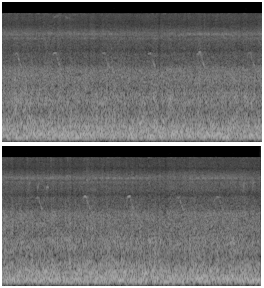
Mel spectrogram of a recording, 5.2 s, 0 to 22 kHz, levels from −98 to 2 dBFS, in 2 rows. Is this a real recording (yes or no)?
no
